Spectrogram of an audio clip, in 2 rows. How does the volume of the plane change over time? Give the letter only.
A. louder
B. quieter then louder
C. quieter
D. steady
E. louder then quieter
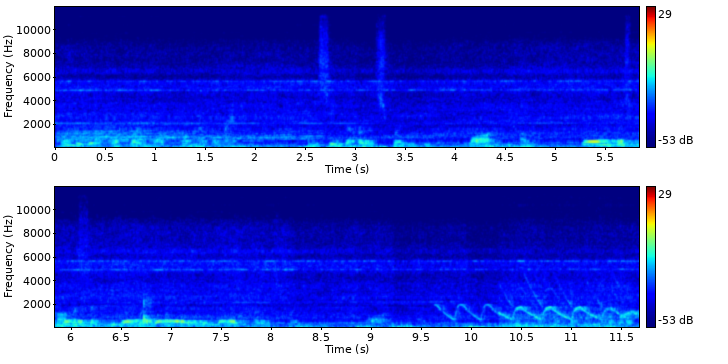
D.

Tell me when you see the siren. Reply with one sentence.
The siren can be heard from 0.0 to 2.7 s and from 9.6 to 11.6 s.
